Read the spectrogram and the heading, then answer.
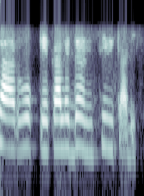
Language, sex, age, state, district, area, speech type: Gujarati, female, 18-30, Gujarat, Ahmedabad, urban, conversation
